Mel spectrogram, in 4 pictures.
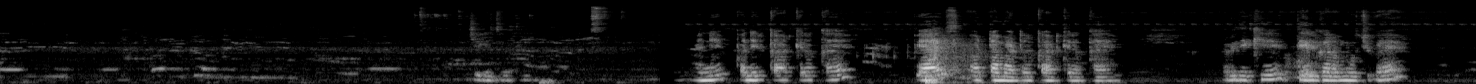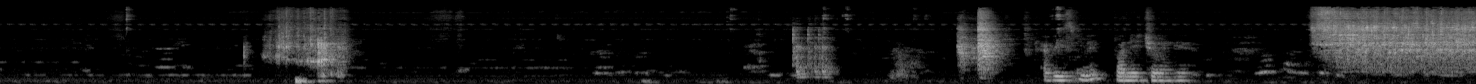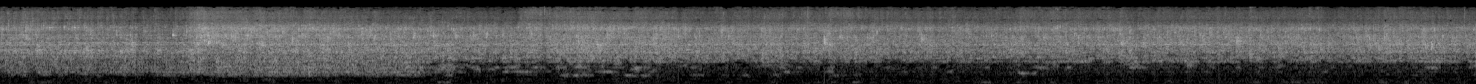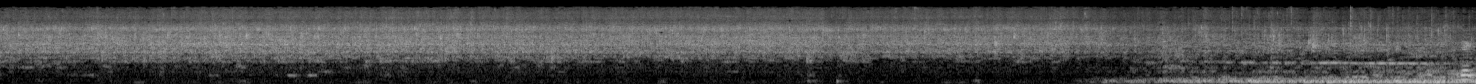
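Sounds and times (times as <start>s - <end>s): paneer sizzling in oil: 27.8s - 59.0s.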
